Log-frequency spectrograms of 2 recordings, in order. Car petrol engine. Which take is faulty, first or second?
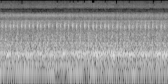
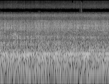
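second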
